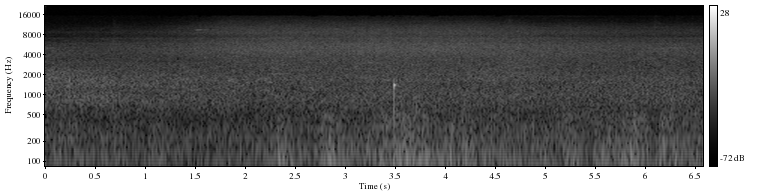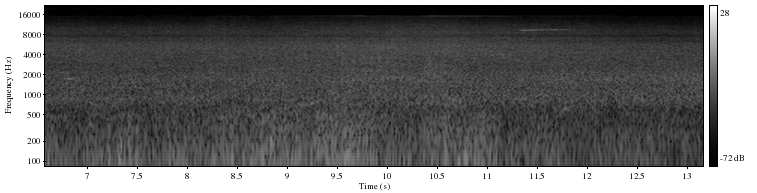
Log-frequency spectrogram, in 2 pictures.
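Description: City traffic rumbles steadily in the distance.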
